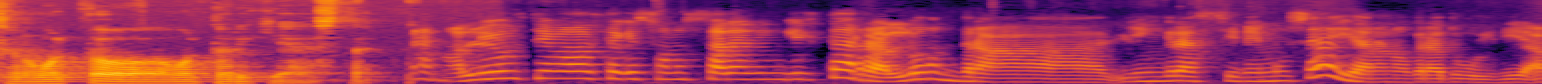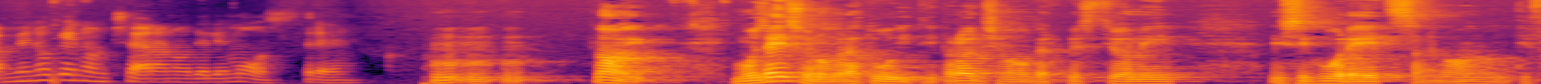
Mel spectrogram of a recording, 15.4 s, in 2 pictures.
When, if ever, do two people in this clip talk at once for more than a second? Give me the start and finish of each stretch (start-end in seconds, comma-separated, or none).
none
